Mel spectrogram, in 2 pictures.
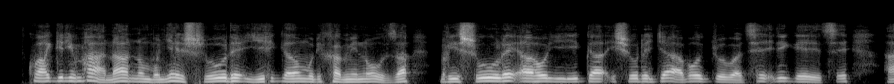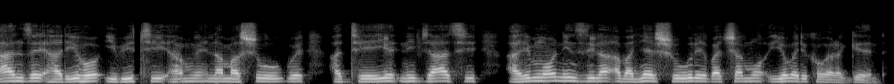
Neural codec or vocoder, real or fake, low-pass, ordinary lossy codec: codec, 16 kHz in and 24 kHz out, 0.6 kbps, FocalCodec, streaming, 4096 codes; fake; 7.2 kHz; MP3, 64 kbps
